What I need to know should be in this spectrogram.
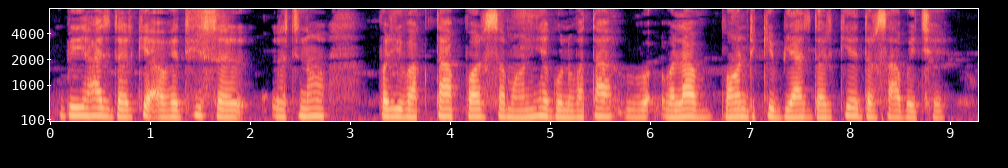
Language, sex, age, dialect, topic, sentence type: Maithili, female, 41-45, Eastern / Thethi, banking, statement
